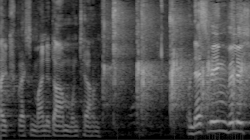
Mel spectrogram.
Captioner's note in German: Beifall DIE LINKE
